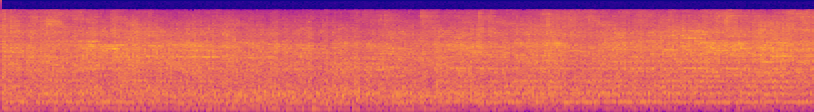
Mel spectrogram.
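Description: Cars of a BNSF intermodal freight train rolling past: a loud, steady rumble of wheels on rail with a constant droning tone held underneath.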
